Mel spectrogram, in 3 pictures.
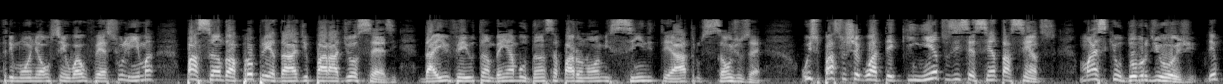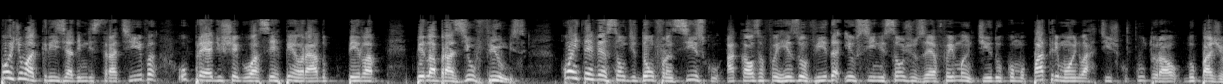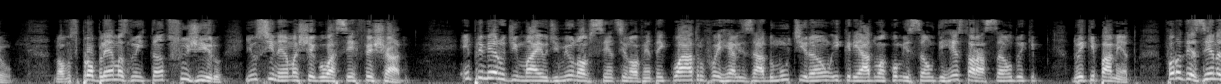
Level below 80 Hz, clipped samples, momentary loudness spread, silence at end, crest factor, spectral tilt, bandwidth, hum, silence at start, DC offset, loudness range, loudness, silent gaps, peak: -30 dBFS; 0.2%; 7 LU; 0 s; 12 dB; -4.5 dB/octave; 8.8 kHz; none; 0 s; under 0.1%; 3 LU; -12 LUFS; none; 0 dBFS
